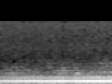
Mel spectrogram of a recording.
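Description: A steady, low engine drone of a car on the move, heard continuously at moderate volume with no voices and little change in pitch.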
